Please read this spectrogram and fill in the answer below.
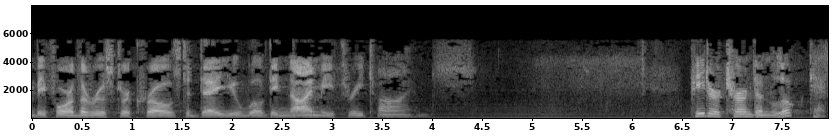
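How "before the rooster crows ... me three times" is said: low, slow, grave reading; solemn prophecy. Acted. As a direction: let the Lord's words land heavy and slow. Jesus' words remembered, read solemnly.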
